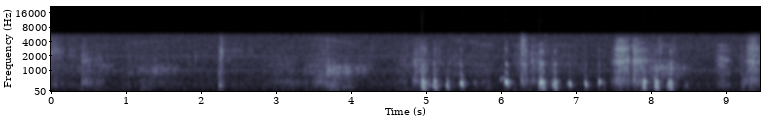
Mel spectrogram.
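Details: Sleeping baby boy snoring: soft nasal breathing with short, squeaky, rattling snorts in quick runs.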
